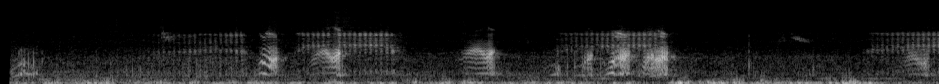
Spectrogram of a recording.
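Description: Frogs give rough, pulsed croaks in short bursts over a steady chorus-like background hum.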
